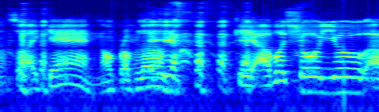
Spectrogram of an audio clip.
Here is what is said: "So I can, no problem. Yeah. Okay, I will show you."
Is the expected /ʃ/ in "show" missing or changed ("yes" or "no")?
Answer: no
